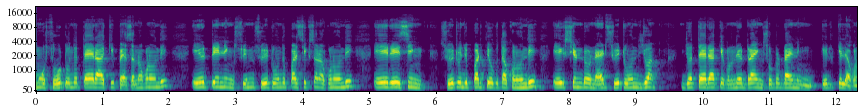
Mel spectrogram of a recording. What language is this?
Garhwali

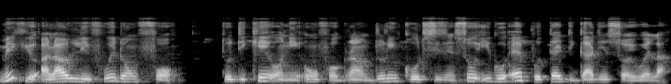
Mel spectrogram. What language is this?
Nigerian Pidgin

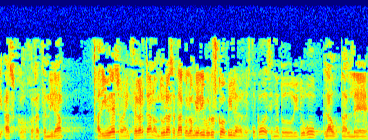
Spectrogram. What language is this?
Basque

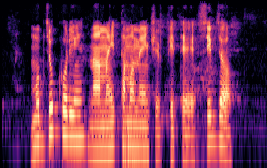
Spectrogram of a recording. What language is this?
Kinyarwanda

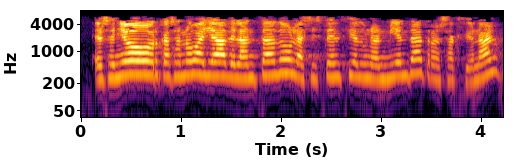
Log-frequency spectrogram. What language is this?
Spanish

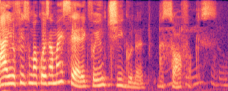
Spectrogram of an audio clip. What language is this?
Portuguese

